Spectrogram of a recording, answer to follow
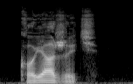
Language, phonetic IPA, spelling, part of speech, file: Polish, [kɔˈjaʒɨt͡ɕ], kojarzyć, verb, Pl-kojarzyć.ogg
